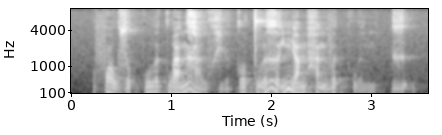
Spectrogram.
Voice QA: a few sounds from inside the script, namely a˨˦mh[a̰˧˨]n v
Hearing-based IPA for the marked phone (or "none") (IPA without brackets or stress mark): a̰˧˨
